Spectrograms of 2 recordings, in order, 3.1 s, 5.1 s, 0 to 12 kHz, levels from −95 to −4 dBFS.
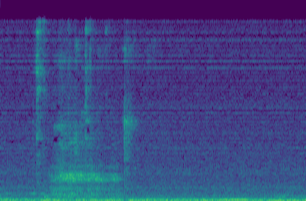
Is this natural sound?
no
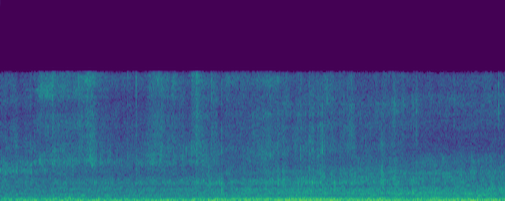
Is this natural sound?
no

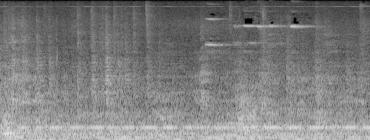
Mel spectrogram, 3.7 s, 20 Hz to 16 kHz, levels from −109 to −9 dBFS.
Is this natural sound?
yes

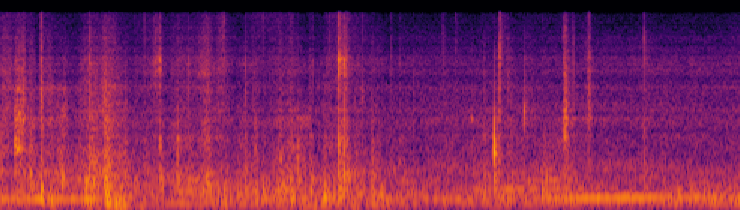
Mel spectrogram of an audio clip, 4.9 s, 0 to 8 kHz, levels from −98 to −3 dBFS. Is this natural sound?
no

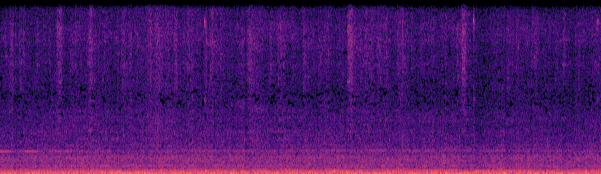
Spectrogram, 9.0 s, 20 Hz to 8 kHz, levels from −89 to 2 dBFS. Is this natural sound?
yes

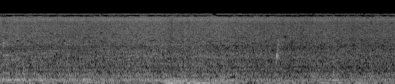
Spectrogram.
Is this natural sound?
yes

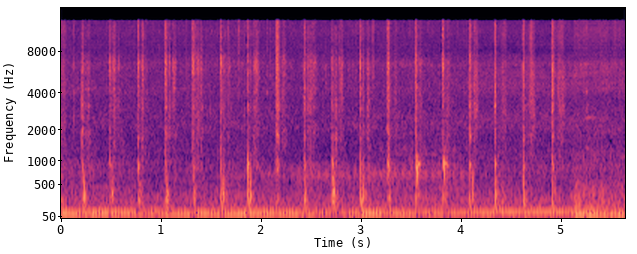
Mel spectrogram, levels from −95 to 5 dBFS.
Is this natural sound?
no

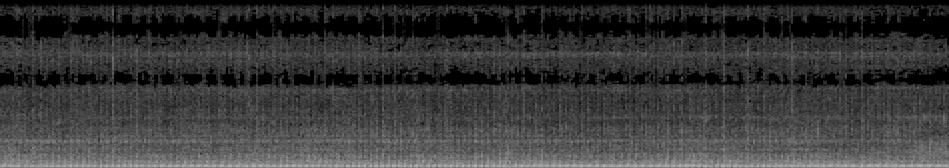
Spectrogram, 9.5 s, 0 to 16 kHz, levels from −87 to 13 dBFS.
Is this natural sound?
yes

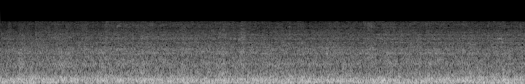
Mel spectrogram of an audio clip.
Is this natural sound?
yes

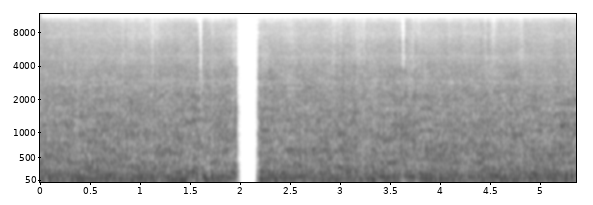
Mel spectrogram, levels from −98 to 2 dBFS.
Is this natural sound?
no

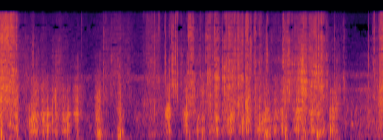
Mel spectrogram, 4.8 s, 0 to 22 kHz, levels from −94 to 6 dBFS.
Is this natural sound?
yes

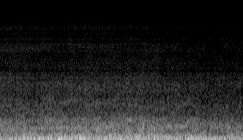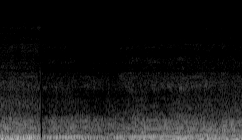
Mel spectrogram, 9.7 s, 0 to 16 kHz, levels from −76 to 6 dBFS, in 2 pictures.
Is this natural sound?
no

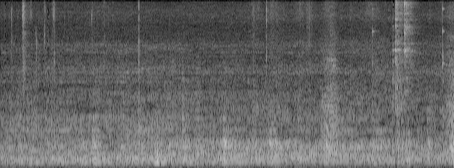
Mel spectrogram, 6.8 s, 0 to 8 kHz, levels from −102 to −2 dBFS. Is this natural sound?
yes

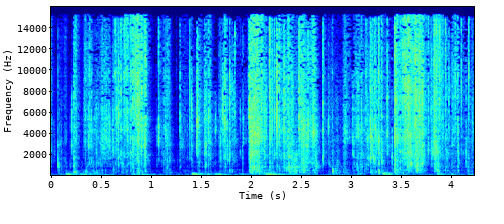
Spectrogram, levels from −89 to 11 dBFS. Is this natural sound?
no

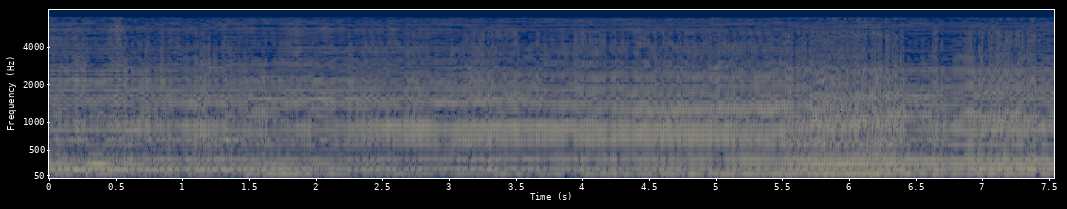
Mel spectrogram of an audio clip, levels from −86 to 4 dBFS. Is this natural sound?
no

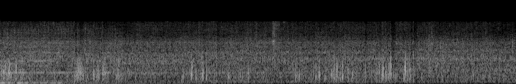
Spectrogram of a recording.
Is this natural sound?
yes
